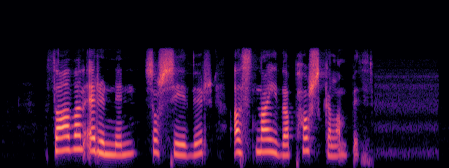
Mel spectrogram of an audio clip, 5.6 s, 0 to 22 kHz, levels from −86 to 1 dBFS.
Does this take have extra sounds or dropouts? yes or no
no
